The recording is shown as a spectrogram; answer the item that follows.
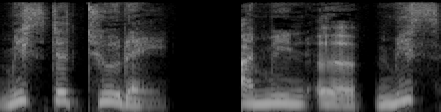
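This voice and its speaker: In a put-on character voice, the speaker holds a middle pitch. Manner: pompous, startled, hesitant.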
